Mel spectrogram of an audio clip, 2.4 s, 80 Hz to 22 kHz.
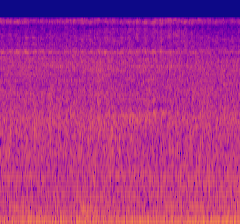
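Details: Yamaha Fino scooter after repairing a burnt charging wire and replacing a weak spark plug: an even, steady idle with no misses or surging. The 46-blink indicator code has cleared and it is running normally.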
